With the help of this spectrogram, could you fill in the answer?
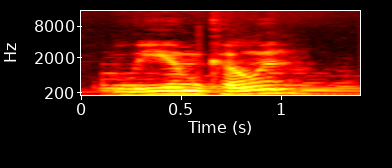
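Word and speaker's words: Liam Coen: go jagar hire uh how you pronounce that Liam Cohen Liam Cohen okay yeah yeah as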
